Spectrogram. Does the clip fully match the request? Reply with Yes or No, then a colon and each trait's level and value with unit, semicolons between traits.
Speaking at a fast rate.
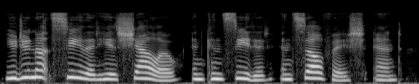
No: average, 185 wpm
